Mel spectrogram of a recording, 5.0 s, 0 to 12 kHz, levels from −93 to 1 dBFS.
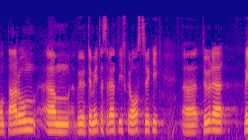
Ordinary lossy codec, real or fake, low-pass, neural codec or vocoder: MP3, 32 kbps; fake; 10.8 kHz; codec, 24 kHz, 1.2 kbps, DualCodec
